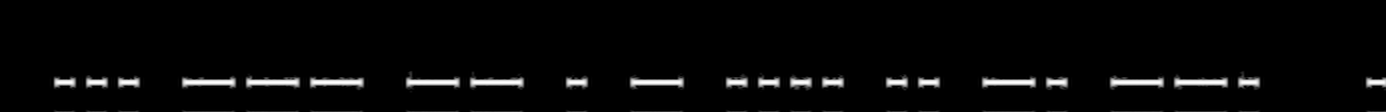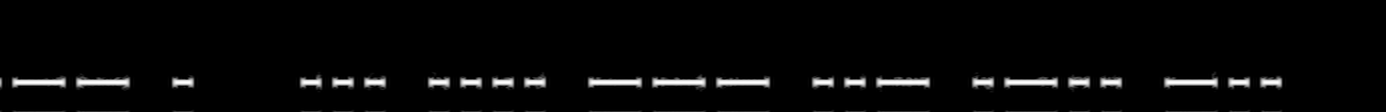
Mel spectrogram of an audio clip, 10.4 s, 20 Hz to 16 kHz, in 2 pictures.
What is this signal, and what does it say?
Morse code, heard as a keyed tone, about 20 wpm, 1000 Hz. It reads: SOMETHING WE SHOULD
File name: qotdfiles / 20wpm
